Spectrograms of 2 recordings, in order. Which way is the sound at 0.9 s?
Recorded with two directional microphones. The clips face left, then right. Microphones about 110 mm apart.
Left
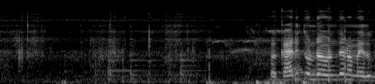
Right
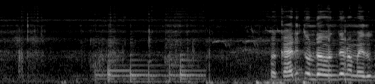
45° right (ahead or behind).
